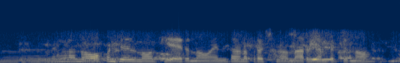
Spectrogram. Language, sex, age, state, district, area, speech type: Malayalam, female, 30-45, Kerala, Thiruvananthapuram, urban, conversation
